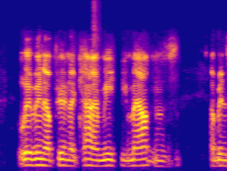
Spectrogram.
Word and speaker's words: Kiamichi: Well, supposedly you're supposed to pronounce it Kiamichi.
